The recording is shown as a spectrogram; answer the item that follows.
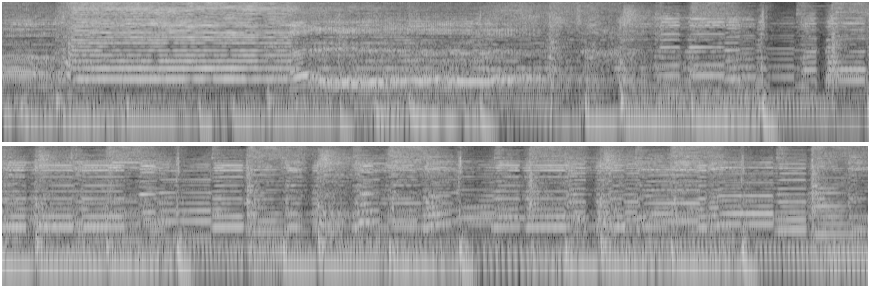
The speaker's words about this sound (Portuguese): Alô, você caminhoneiro, alô, carreteiro, buzina, se você tá aqui na sintonia da Vale. Mete o dedão na buzina.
